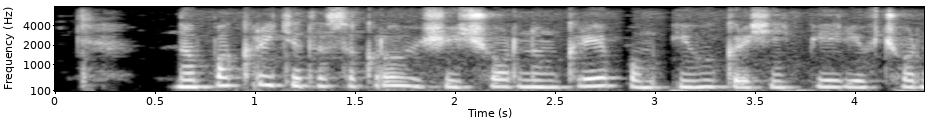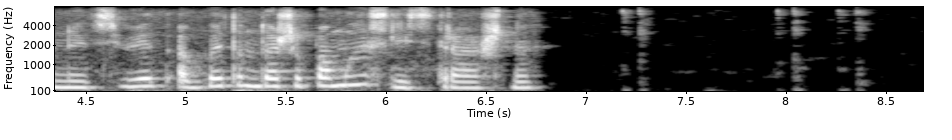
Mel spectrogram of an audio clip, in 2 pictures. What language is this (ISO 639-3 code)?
rus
